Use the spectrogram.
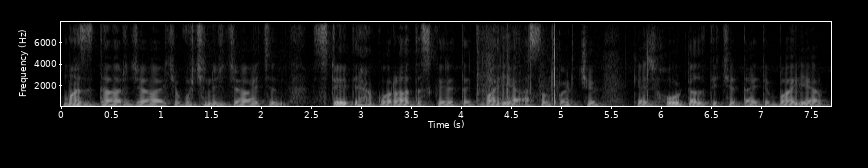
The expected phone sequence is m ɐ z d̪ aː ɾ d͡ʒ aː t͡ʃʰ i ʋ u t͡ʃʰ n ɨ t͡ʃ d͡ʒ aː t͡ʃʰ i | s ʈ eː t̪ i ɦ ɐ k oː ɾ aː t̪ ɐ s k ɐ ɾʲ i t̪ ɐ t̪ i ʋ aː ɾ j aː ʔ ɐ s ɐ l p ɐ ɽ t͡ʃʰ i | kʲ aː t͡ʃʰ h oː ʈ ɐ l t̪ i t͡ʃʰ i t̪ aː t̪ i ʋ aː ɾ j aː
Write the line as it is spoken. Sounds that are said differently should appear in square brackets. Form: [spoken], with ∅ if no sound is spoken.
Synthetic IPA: m ɐ z d̪ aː ɾ d͡ʒ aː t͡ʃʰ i ʋ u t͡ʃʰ n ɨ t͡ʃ d͡ʒ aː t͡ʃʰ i | s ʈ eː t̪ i ɦ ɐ k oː ɾ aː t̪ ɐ s k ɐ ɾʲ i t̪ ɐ t̪ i ʋ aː ɾ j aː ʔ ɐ s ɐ l p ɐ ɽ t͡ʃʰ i | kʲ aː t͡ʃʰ h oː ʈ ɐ l t̪ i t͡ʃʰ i t̪ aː t̪ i ʋ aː ɾ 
